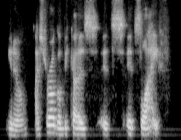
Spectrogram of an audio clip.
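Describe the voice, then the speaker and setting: A man talks with a Brazilian accent. His pace is fairly slow. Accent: Brazilian, jokes it is Texan. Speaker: pastor. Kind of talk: podcast interview. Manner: hesitant, many fillers.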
